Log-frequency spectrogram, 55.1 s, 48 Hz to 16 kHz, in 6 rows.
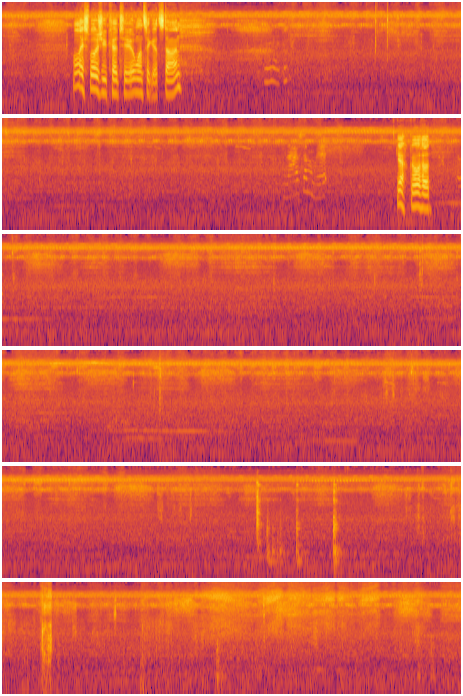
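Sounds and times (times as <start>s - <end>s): insects chirping trill: 0.0s - 55.0s
sharp knocks: 41.8s - 43.6s.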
